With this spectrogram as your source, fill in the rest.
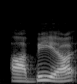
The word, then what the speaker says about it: había: Había, H-A-B-I-A, accent on the I, había sido, S-I-D-O, había sido divertido, it had been fun.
